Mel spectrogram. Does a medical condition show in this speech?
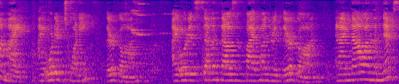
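No.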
